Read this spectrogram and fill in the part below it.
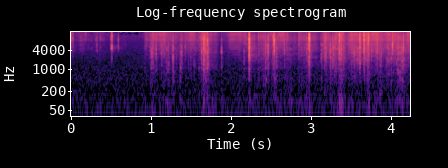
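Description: Paper crinkles and rustles as a scroll is unrolled.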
